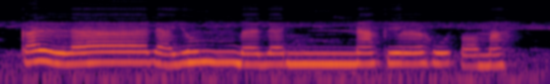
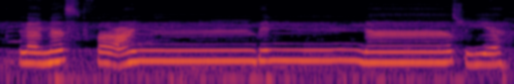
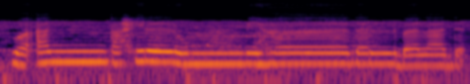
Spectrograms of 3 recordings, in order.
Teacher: cara membaca iqlab adalah dengan merapatkan kedua bibir, mendengungkan, dan menahan selama 2 harkat atau ketukan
